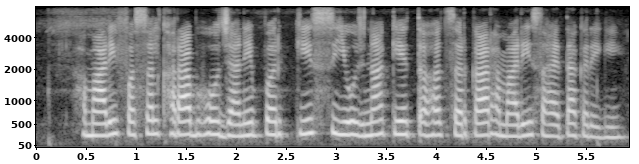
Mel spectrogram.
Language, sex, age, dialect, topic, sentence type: Hindi, female, 18-24, Kanauji Braj Bhasha, agriculture, question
